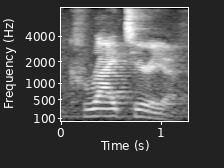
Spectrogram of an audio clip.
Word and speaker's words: criteria: eat right and English it's not creates cry criteria criteria criteria and Spanish translation videos it is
